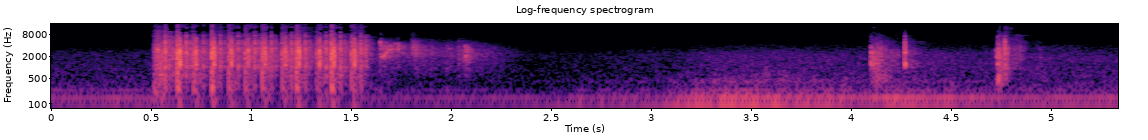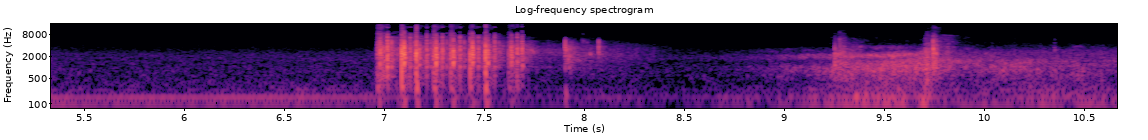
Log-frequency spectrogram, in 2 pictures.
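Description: .22 caliber tracer rounds fire from a rifle with a binary trigger in two rapid bursts of sharp, fast-paced cracks, separated by a few isolated single shots and quieter handling noise.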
